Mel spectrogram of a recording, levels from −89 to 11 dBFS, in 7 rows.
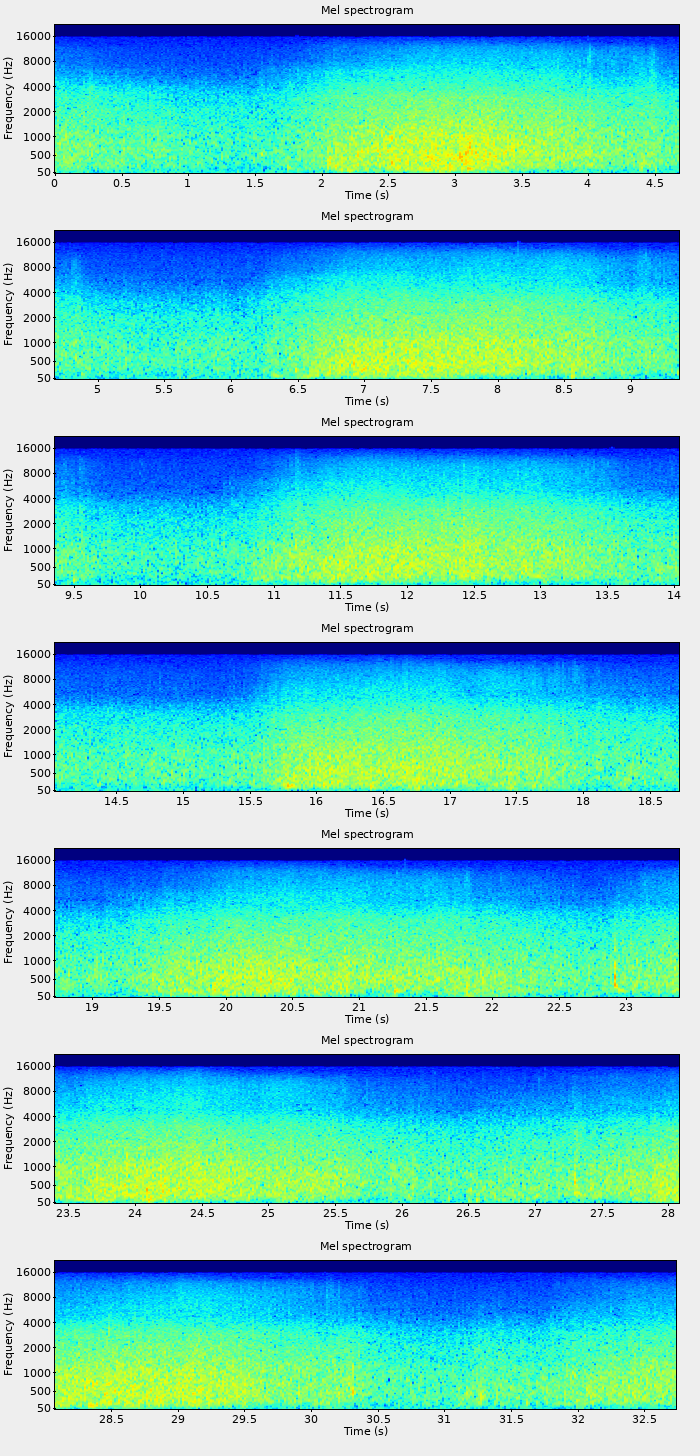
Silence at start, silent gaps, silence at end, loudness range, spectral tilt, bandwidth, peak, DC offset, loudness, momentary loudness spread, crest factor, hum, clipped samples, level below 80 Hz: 0 s; none; 0 s; 5 LU; -3.5 dB/octave; 16 kHz; -4 dBFS; under 0.1%; -23 LUFS; 12 LU; 20 dB; none; under 0.1%; -50 dBFS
